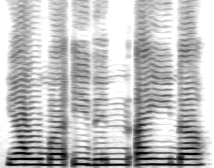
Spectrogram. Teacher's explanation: الف حروف الاظہار میں سے ہے اور اظہار کا معنی ہے ظاہر کرنا، اور تنوین کی اصلیت نون ساکن ہے تو ہم یہاں تنوین ظاہر کریں گے اور اسے نون ساکن پڑھیں گے اور بغیر غنہ سے یہ حکم کو ادا کریں گے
